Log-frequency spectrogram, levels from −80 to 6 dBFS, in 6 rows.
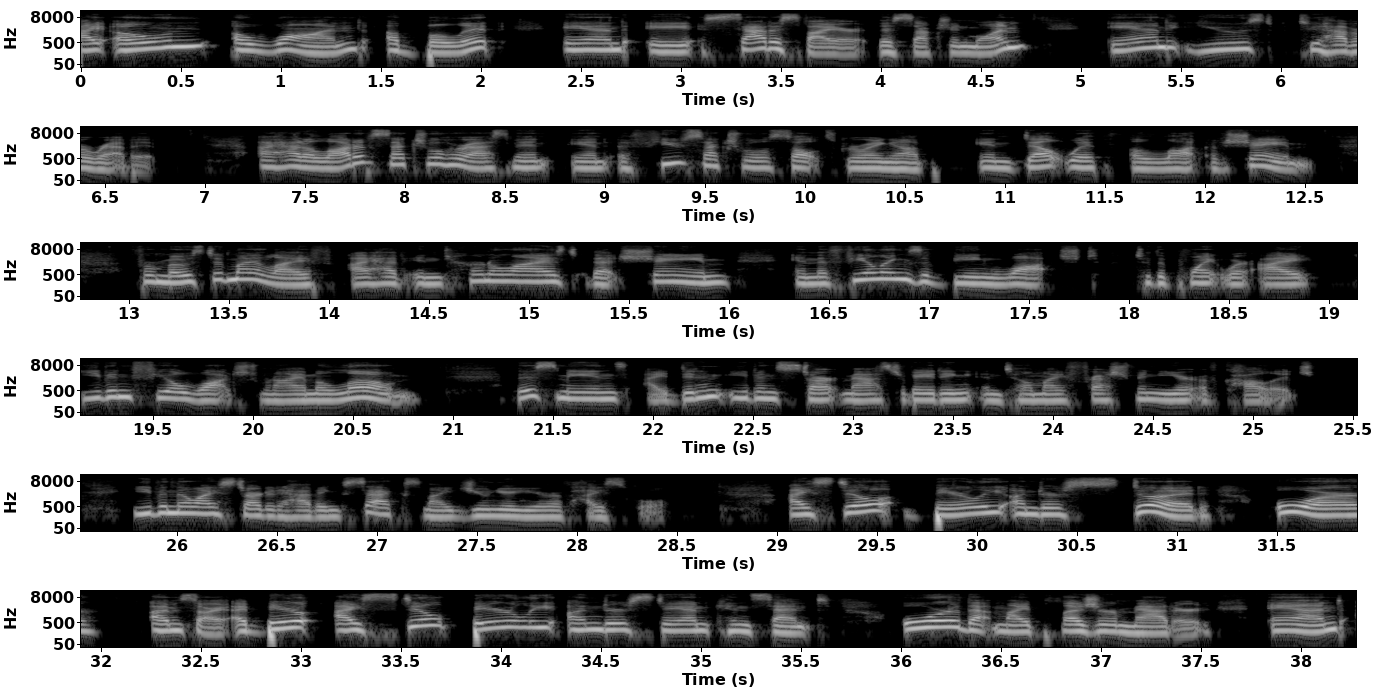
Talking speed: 175 wpm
